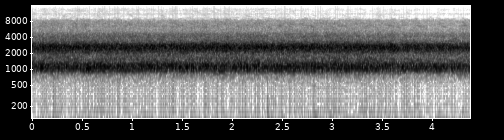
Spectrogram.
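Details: Many small frogs calling together outside a house during the 2021 rice sowing, a continuous buzzing wall of overlapping croaks, steady in loudness, with a couple of faint low knocks.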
